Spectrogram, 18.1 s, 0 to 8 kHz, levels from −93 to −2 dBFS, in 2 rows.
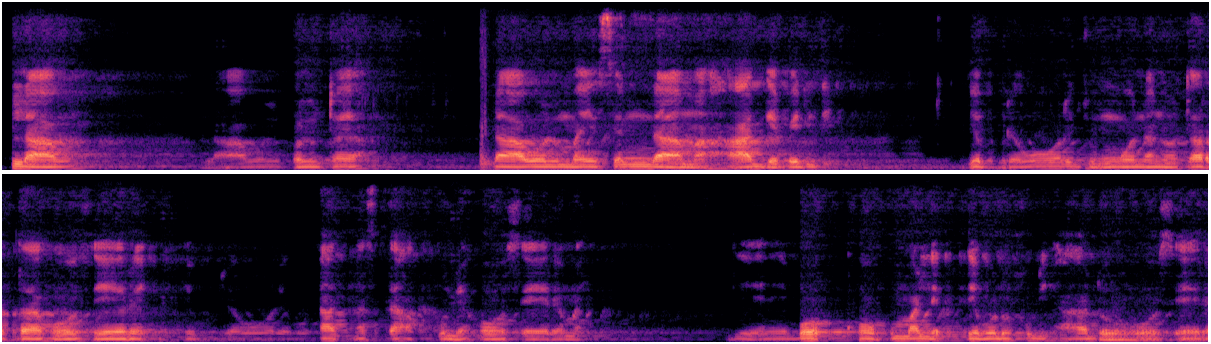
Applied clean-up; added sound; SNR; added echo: neural separator model SepFormer DNS4.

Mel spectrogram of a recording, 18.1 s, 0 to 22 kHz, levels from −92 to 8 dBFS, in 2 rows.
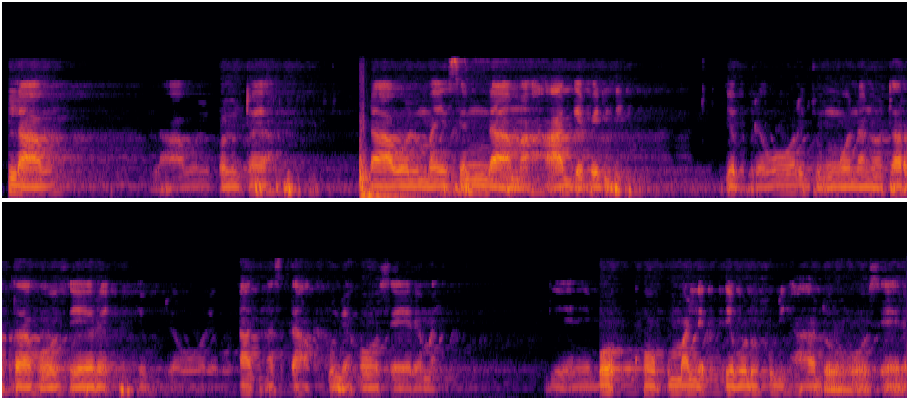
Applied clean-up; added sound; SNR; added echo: none; Knock; 6 dB; reverberation time 1.1 s.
